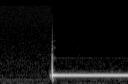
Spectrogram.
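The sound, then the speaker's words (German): A single steady telephone ringback tone starts abruptly after a moment of near silence and holds evenly, fairly loud and clear, with no talking over it. “Ich hoffe, ihr hört das Tuten auch.”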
